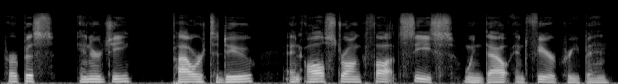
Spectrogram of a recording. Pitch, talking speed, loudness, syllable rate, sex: 115 Hz, 155 wpm, -21 LUFS, 4.2 syllables/s, male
